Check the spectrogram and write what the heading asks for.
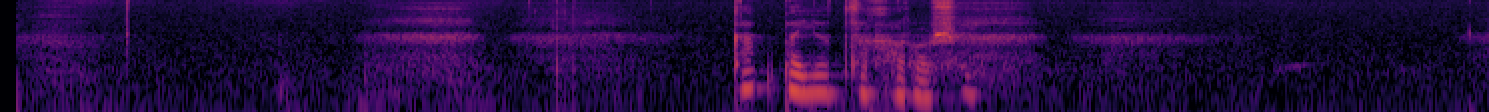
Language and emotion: Russian, neutral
